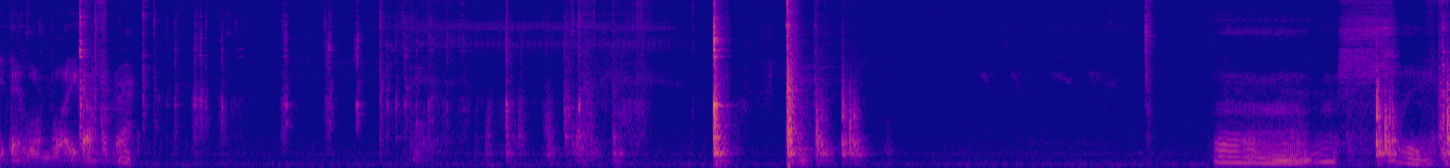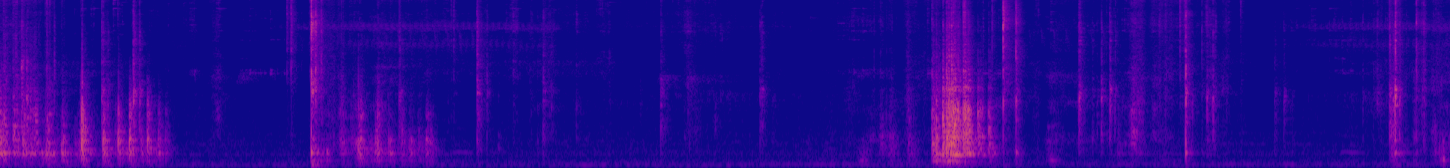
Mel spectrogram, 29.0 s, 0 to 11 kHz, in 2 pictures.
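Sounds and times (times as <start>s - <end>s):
tools and metal parts clattering: 0.1s - 6.4s, 14.4s - 16.2s.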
